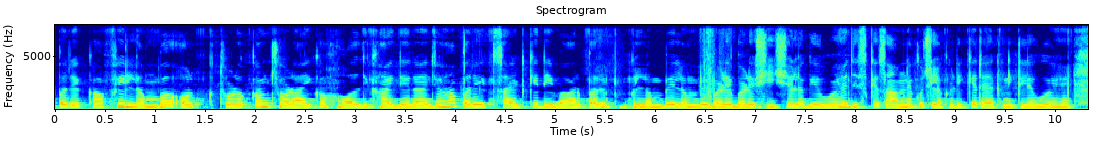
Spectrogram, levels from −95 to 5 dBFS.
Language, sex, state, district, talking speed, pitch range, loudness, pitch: Hindi, female, Chhattisgarh, Rajnandgaon, 210 wpm, 225-255 Hz, -29 LUFS, 235 Hz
